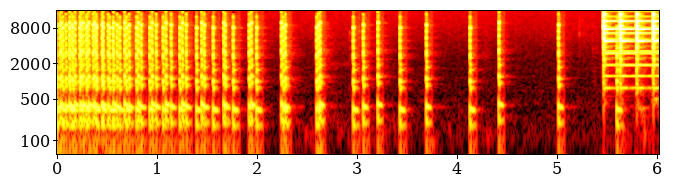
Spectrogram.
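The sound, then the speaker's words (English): A prize wheel spins with rapid clicking that steadily slows as the ticks spread farther apart and stop, followed by a brief, brighter burst of sound at the end. “Let's spin the wheel for Jenny.”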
